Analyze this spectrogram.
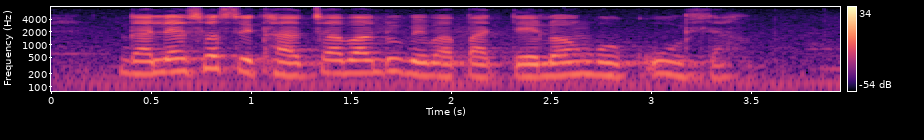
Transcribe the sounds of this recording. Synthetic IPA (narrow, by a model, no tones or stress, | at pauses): ŋalɛsosikʰatʰuaɓantʼuɓɛɓab̥ʱad̥ʱɛlwaŋʱok̬ʼuːɮa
